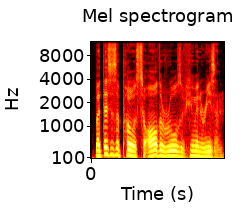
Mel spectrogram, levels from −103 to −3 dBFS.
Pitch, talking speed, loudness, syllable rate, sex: 135 Hz, 245 wpm, -16 LUFS, 6.0 syllables/s, male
